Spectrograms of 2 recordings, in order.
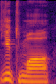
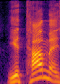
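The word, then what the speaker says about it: יטמא: But when it says yitma, even though it says yitma and you pronounce it yitma, but remember, Sefer Torah has no nekudus, so it lends itself to be pronounced also as yitame.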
